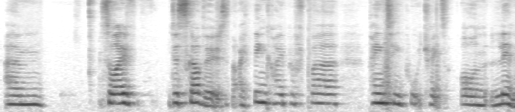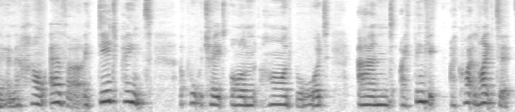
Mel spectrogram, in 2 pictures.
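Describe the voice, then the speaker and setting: A young woman talks casually, as a painter would to viewers of a personal vlog. Her voice sits at an average female pitch. She rambles through hesitant asides with a giggly, self-deprecating manner. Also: unhurried, darkish tone. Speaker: painter presenting own artwork.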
